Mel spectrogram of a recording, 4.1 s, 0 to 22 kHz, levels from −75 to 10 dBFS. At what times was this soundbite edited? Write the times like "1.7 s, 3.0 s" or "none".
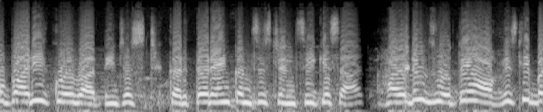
2.7 s

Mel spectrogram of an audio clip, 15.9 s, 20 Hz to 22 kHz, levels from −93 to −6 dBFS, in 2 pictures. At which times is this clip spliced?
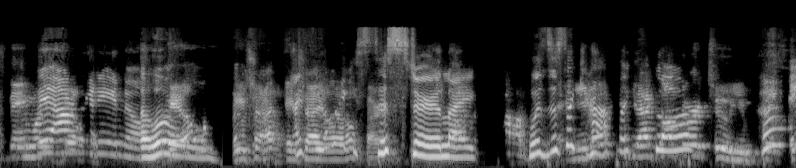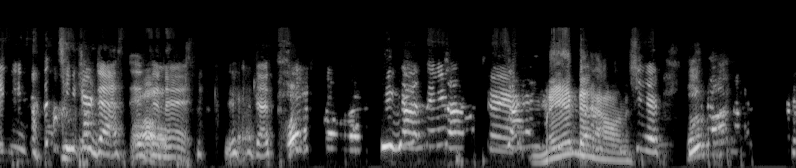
2.2 s, 11.7 s

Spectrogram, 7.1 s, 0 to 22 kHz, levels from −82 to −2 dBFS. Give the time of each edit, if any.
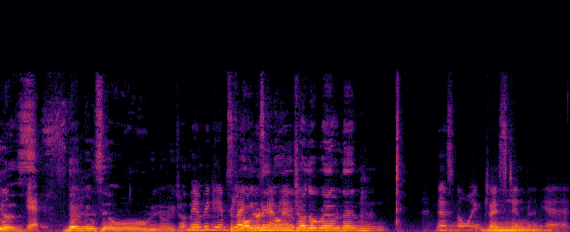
none

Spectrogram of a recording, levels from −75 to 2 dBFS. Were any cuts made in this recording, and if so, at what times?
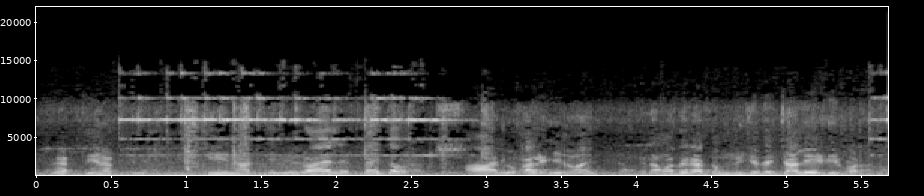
3.1 s

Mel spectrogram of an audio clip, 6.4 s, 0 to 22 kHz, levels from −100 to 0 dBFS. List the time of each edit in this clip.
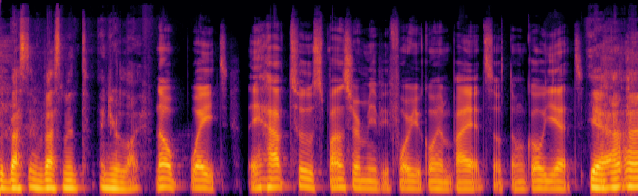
none

